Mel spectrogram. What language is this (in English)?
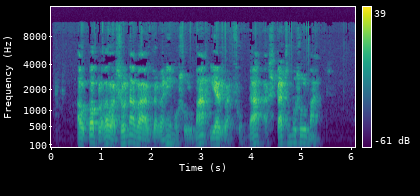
Catalan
